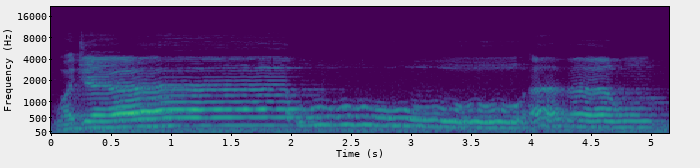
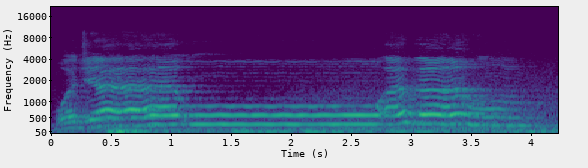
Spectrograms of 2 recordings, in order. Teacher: So when you continue, you ignore the badal, the 2. You apply the munfasal. You at least stretch it 4 harakat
